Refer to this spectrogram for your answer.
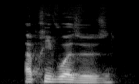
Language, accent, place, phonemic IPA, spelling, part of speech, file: French, France, Lyon, /a.pʁi.vwa.zøz/, apprivoiseuse, noun, LL-Q150 (fra)-apprivoiseuse.wav
- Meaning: female equivalent of apprivoiseur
